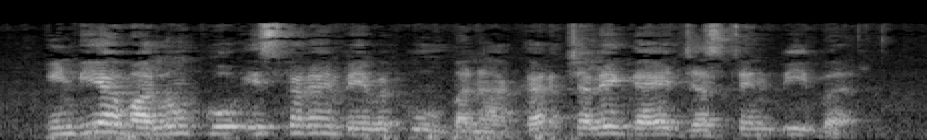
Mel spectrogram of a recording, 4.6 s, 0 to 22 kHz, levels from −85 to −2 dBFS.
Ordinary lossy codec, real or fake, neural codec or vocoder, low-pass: AAC, 48 kbps; fake; vocoder, 48 kHz, 128 mel bands, Vocos; 10.8 kHz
